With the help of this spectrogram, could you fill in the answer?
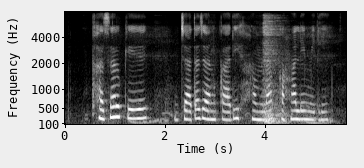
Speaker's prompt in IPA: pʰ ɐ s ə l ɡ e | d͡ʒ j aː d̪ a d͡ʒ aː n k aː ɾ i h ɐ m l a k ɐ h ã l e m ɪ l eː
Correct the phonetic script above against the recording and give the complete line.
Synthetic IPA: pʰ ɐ s ə l k e | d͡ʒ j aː d̪ a d͡ʒ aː n k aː ɾ i h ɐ m l a k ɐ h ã l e m ɪ l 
